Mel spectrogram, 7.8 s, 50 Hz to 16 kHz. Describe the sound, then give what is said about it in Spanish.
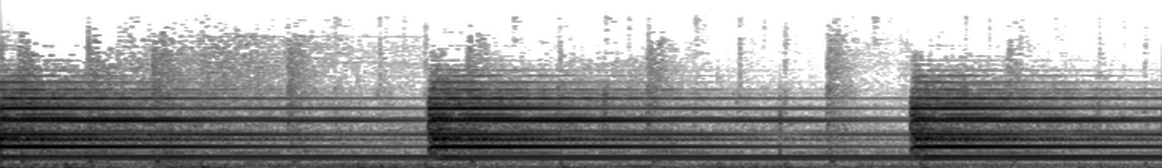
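A clock tower bell tolls three slow, evenly spaced strikes, each deep resonant chime ringing out and fading before the next. The bell is loud and clear, with no talking. “Campanadas, Gran Noche y después El Misterio de 2024.”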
